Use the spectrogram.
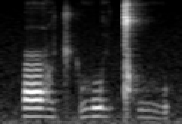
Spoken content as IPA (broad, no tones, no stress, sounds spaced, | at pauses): ʕ o̤ t͡ʃʼ ṳ w i̤ ǀʰ ṳ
